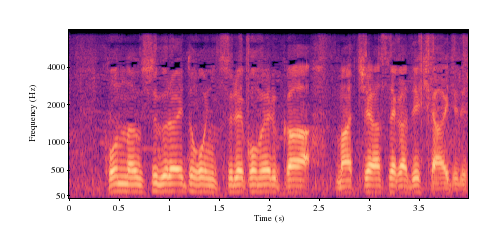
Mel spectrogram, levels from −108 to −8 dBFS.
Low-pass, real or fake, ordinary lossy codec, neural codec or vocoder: 7.2 kHz; real; none; none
